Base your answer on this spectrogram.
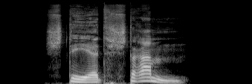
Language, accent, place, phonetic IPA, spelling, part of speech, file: German, Germany, Berlin, [ˌʃteːət ˈʃtʁam], stehet stramm, verb, De-stehet stramm.ogg
- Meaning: second-person plural subjunctive I of strammstehen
